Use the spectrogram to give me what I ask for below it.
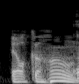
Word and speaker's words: El Cajon: Are you sure that's how it's pronounced? – I think it is. – El Cajon. – What is it? – El Cajon. – Oh, right. I think that's right.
